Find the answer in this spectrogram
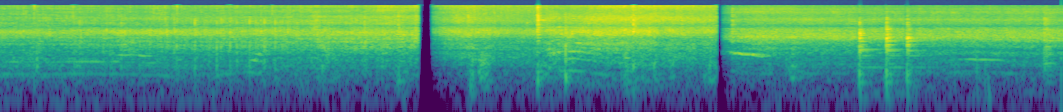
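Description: Pieces of goat skin frying and sizzling in oil in a steel wok while being stirred with a metal spatula. About three-quarters of the way in come three sharp metallic clicks of the spatula against the pan.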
